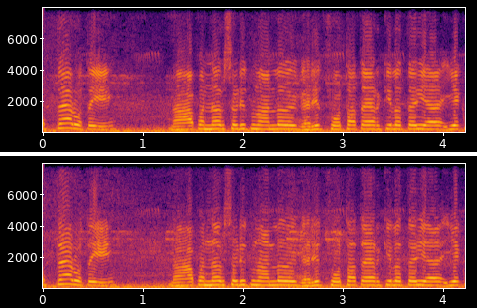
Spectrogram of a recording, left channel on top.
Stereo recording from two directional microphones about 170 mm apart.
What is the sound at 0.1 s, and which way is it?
Speech, 10° right (ahead or behind).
